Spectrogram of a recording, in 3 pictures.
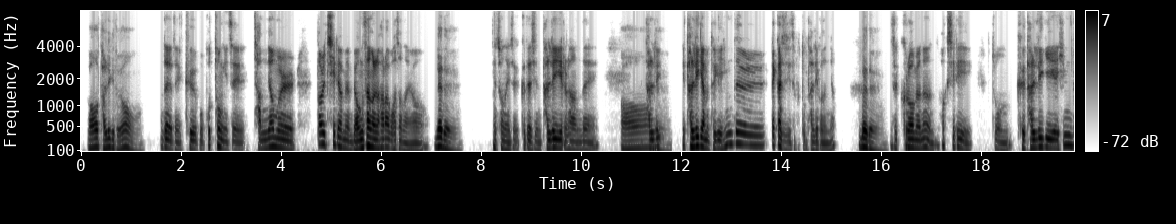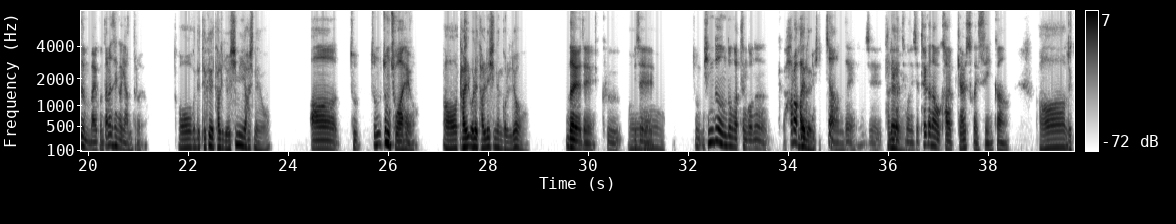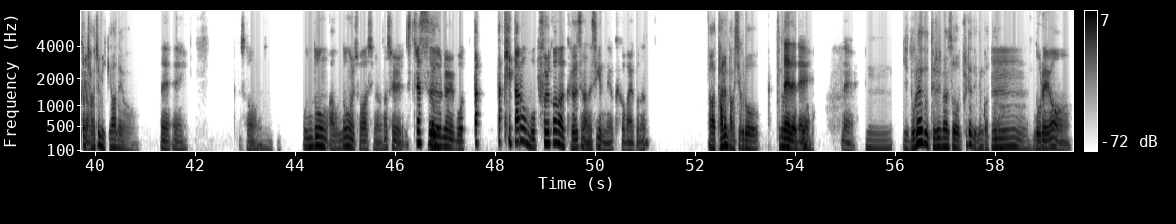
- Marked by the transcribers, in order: tapping; other background noise
- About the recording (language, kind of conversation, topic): Korean, unstructured, 스트레스를 받을 때 보통 어떻게 푸세요?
